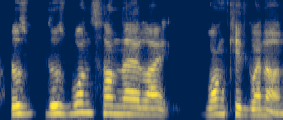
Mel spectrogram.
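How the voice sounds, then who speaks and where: A fairly quick pace, in a British accent. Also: man. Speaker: podcast co-host. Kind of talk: casual chat.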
